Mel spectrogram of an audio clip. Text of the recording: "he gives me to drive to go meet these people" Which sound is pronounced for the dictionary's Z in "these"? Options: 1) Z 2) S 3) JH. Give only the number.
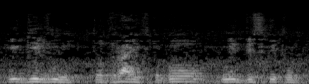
2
